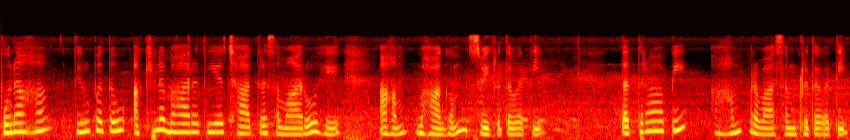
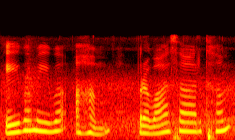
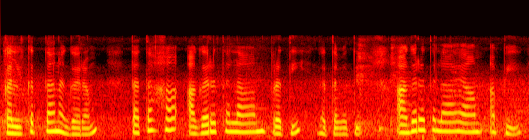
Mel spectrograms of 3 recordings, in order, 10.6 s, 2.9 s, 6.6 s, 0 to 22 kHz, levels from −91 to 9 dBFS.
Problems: constant background noise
